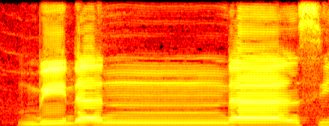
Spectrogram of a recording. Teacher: یہاں نون مشدد ہے تو یہاں غنہ کیجیے گا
